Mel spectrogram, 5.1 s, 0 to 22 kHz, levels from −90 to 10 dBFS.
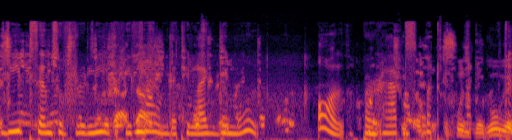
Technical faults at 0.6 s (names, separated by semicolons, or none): echo leak; speech suppressed in double talk; lost LE Audio frames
